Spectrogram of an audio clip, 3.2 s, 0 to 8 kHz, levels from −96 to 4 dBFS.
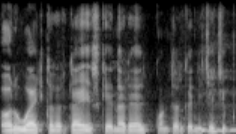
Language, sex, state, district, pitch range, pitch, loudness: Hindi, male, Chandigarh, Chandigarh, 125-140 Hz, 130 Hz, -18 LUFS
